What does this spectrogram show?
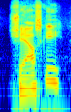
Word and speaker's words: Shousky: Hell, how do you say it? Shousky? Yeah. Shousky.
